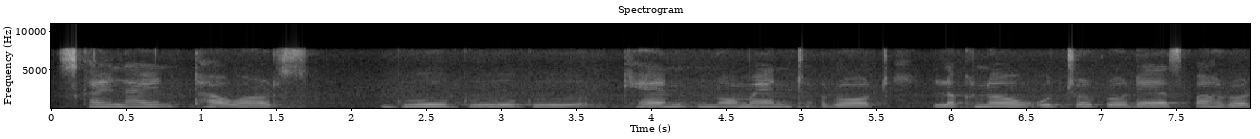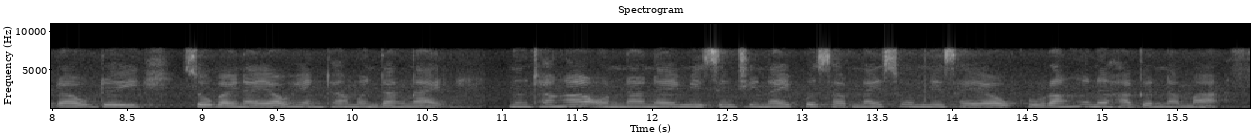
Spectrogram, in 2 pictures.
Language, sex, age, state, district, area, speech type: Bodo, female, 18-30, Assam, Kokrajhar, urban, read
